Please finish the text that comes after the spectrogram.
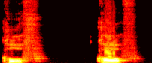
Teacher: it's a K sound at like at the back of the throat like the calling of a crow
